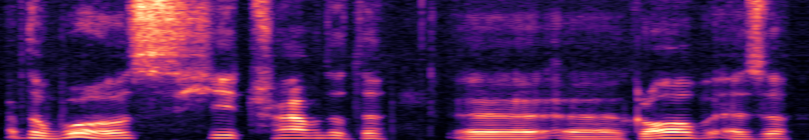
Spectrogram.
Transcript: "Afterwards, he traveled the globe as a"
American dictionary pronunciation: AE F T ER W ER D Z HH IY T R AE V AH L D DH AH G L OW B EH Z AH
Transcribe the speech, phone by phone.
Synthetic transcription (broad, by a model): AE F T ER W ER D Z HH IY T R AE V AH L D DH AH G L OW B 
